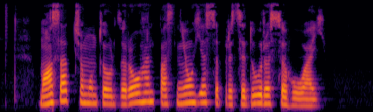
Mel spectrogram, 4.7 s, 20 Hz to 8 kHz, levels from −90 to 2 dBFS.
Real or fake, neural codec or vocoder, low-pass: real; none; 7.2 kHz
